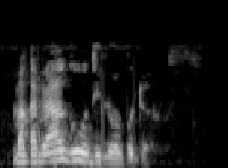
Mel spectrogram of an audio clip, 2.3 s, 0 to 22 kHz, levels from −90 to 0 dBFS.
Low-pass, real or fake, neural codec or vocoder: 7.2 kHz; fake; vocoder, 44.1 kHz, 128 mel bands every 512 samples, BigVGAN v2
